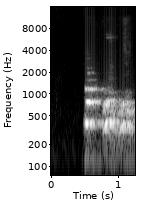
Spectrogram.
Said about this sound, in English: In the distance, a dog barks. It's the town dog.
